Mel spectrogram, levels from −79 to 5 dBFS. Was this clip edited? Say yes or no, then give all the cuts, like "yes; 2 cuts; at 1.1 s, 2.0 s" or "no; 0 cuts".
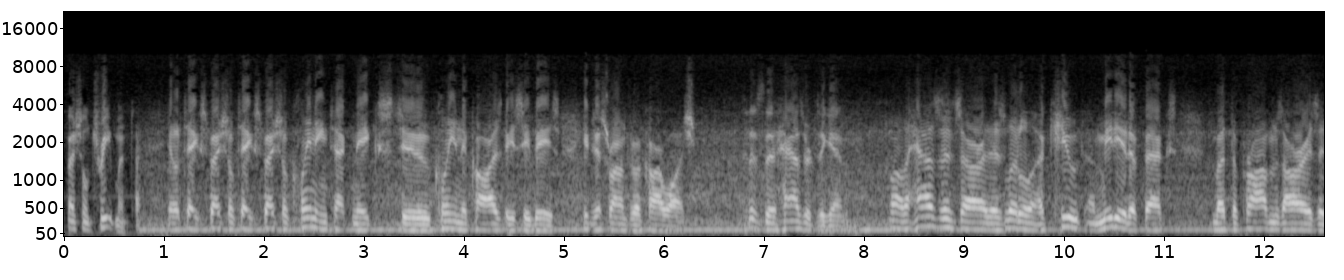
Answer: yes; 6 cuts; at 1.7 s, 4.4 s, 5.3 s, 6.8 s, 7.5 s, 9.4 s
